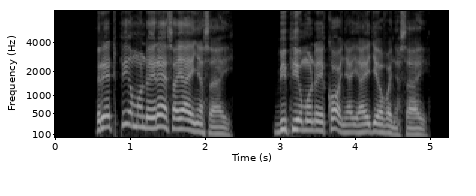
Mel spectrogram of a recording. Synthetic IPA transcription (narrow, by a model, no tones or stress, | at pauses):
ɾetpɪjomɔndɔɪɾɛsajajɪɲasajɪ̰ | bipiomɔndɔɪkɔɲajajɪd͡ʒɛhɔvaɲasajḛ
